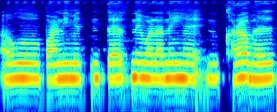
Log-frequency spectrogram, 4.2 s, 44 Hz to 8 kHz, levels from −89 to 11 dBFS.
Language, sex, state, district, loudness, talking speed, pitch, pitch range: Hindi, female, Bihar, Kishanganj, -19 LUFS, 160 wpm, 210 Hz, 210-215 Hz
